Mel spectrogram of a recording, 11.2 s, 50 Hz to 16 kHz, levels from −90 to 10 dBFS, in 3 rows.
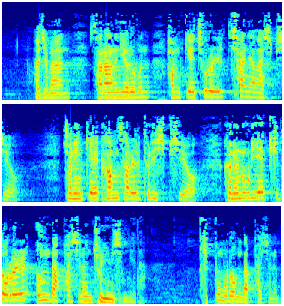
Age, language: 50-69, Korean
